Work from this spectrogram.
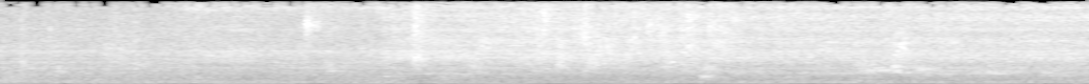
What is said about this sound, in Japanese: ちょっと手洗ってこよう。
